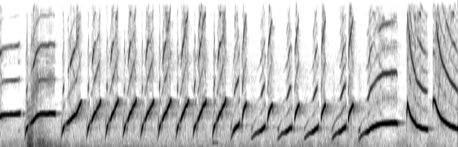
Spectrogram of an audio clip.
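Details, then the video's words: Canary song used as a training lure for young canaries, a long rolling 'ngerol panjang' style: rapid, evenly repeated bright whistled notes that swoop downward, ending with a few longer high rising and falling whistles. "Kenari gacor NGEROL PANJANG cocok untuk PANCINGAN KENARI PAUD"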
